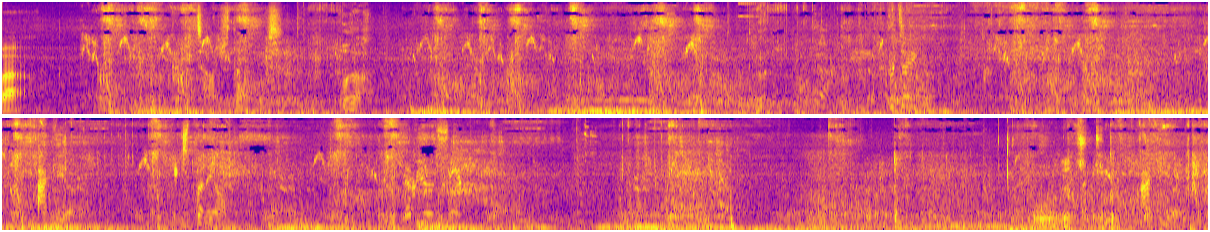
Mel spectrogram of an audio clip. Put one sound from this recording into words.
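Magic spells crackle and blast in quick bursts.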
